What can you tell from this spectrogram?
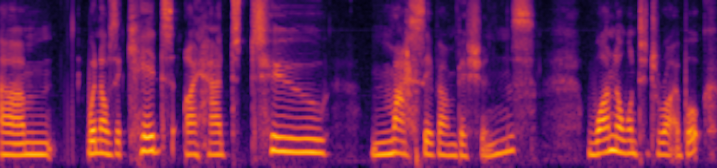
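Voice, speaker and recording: In an English accent, a woman with a fairly low voice speaks very slowly, the sound dry and close with no echo. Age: 60s. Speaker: environmental campaigner and TV presenter. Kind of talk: interview. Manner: animated.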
